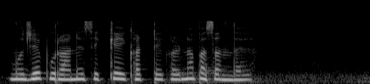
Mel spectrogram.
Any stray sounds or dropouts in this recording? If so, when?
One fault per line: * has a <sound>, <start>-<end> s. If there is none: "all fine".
all fine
